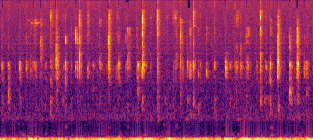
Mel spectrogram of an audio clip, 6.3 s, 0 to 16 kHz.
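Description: Continuous typing on an FL ESPORTS CMK75 mechanical keyboard fitted with fully lubricated silent lime switches. It is a steady stream of short, very quiet key strokes.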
